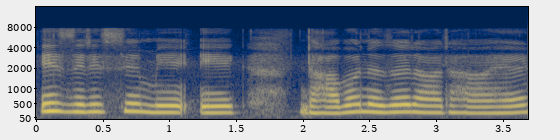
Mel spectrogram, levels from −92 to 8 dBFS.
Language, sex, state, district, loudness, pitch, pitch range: Hindi, female, Jharkhand, Palamu, -14 LUFS, 225 Hz, 215-245 Hz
